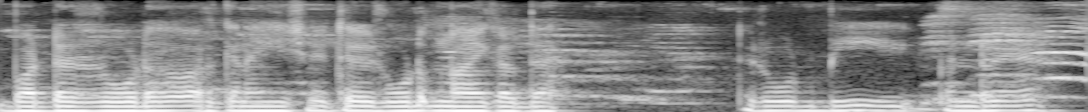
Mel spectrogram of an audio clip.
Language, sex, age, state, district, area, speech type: Dogri, male, 18-30, Jammu and Kashmir, Samba, urban, spontaneous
